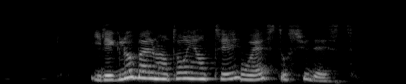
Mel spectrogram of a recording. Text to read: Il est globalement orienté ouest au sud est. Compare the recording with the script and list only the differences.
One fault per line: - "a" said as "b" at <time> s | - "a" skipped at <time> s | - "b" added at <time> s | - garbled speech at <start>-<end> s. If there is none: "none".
none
